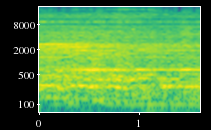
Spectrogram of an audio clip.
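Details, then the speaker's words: Vax Air Stretch bagless upright corded vacuum cleaner after servicing, which lacked a pre-motor filter: smooth, even motor hiss and airflow roar with a slight whine, no knocking or rubbing from the brush; runs healthy. "Little whiny noise, but nothing. You can ram it into the that works really well. Vax Airs always do work really well, to be fair."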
